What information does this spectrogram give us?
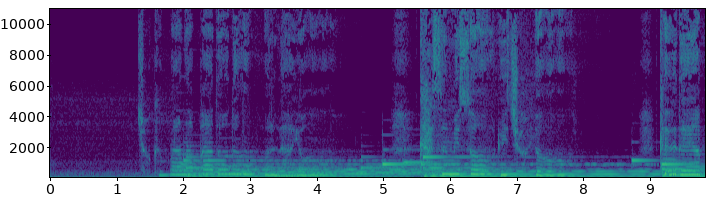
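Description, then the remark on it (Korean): A slow pop ballad sung by a woman, her voice carrying over sustained chords and a deep bass line that swell in after a quiet opening and hold steady and full. “음악 하나 더 들어요.”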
